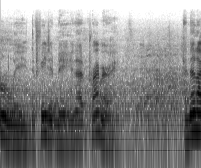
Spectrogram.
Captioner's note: laughter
